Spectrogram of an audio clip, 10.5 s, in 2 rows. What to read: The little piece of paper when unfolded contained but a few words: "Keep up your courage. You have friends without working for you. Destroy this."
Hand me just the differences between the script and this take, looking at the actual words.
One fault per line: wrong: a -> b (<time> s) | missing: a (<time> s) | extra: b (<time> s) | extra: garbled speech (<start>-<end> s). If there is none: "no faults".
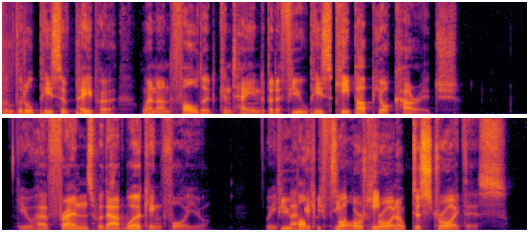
wrong: words -> piece (3.0 s)
extra: garbled speech (7.9-9.3 s)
